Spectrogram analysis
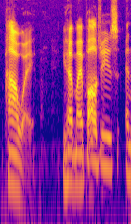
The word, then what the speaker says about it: Poway: of the city of pawe California is indeed pronounced pawe you have my apologies and now on to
